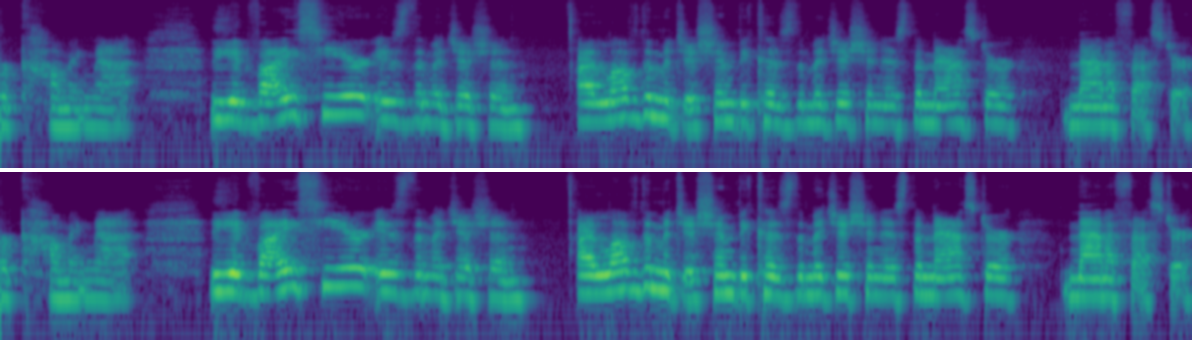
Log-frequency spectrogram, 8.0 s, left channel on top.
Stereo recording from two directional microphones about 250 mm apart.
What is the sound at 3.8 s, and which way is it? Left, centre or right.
Speech, right.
